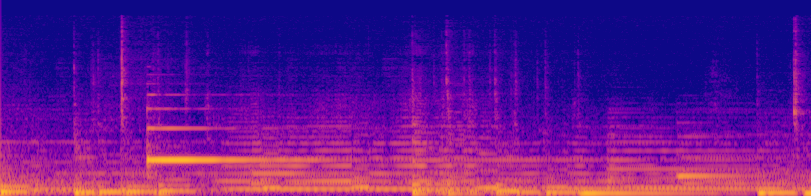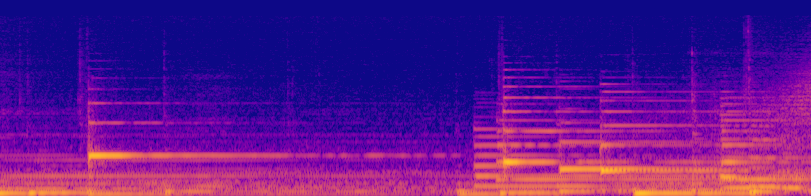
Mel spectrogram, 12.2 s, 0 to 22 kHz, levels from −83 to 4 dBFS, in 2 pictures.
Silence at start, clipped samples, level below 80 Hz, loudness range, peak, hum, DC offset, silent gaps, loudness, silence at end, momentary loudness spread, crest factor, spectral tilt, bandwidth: 0 s; under 0.1%; -26 dBFS; 4 LU; -4 dBFS; none; under 0.1%; none; -20 LUFS; 0 s; 19 LU; 16 dB; -8.5 dB/octave; 12 kHz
